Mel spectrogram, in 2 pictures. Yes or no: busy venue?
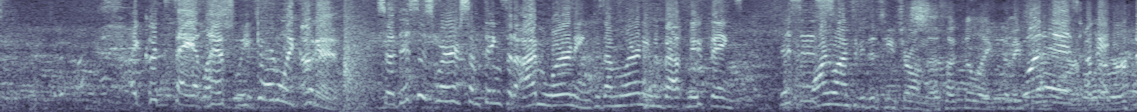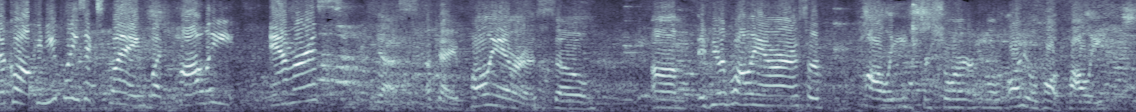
yes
